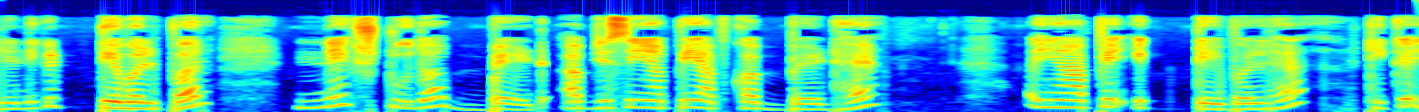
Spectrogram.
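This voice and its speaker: A woman teaching English phrases in a lesson, speaking slowly and deliberately, repeating each phrase and translating it, often checking in with her students. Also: on the high side, darkish tone, no room sound. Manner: slow, deliberate explanations, drawing out English phrases word by word.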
